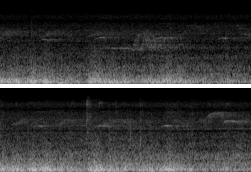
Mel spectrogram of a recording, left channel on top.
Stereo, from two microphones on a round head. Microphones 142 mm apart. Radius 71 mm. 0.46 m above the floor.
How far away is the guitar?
No guitar in this recording.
